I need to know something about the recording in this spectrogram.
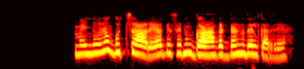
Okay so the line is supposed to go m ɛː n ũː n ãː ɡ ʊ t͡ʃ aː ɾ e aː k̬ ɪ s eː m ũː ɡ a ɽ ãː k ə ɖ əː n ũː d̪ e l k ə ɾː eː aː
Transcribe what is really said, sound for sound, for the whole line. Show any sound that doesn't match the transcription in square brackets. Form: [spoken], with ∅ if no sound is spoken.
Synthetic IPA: m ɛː n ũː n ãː ɡ ʊ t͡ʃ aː ɾ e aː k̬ ɪ s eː [n] ũː ɡ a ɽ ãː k ə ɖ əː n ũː d̪ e l k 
